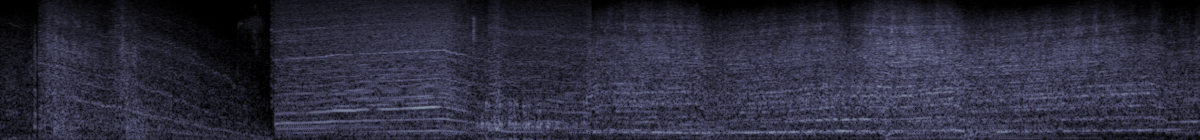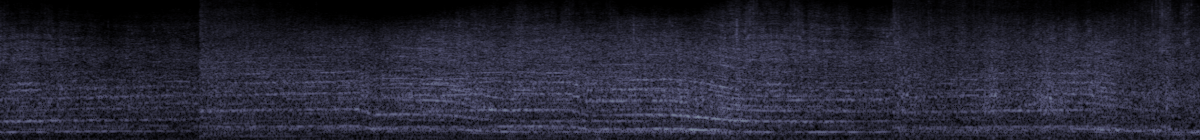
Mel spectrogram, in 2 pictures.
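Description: Race car engine in Gran Turismo at Silverstone, loud and close, revving up through the gears. Rising whines are broken by a sharp shift near the start and another dip midway before climbing again.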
